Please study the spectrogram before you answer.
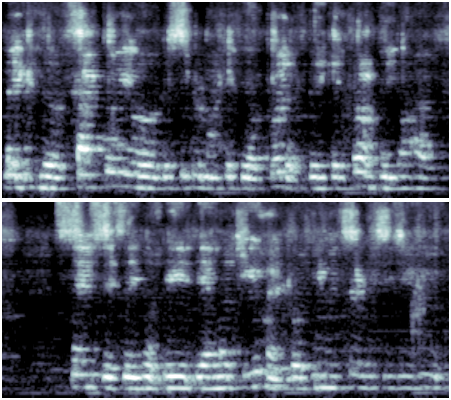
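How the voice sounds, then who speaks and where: A woman with a former student, giving an earnest, halting testimonial interview. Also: lowish voice, flat delivery, dark tone. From Haiti. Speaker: former student, program participant. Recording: very echoey room, distant mic.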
